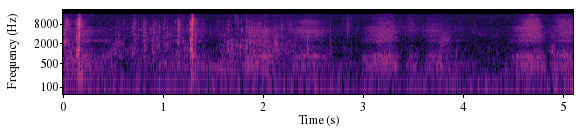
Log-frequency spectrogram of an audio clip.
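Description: Water splashes and drips as a wet rope is hauled out of the water.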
